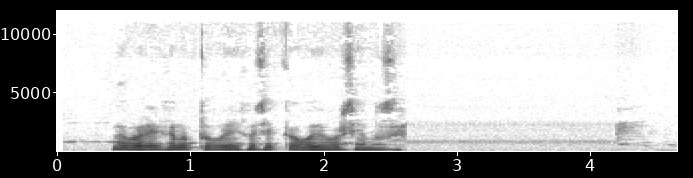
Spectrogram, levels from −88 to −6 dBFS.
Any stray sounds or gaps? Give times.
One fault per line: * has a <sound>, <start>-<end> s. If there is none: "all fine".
all fine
